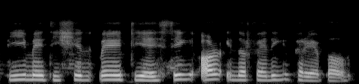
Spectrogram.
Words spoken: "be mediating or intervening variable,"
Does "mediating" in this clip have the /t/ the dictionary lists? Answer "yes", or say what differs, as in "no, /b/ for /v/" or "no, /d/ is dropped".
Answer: no, /s/ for /t/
